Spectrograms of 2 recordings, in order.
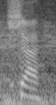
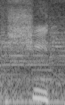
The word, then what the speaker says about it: Sheth: How do you say your last name? Chef. Chef. Yeah. Not Sheath. No. It's close. I'm just telling you, Chef.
